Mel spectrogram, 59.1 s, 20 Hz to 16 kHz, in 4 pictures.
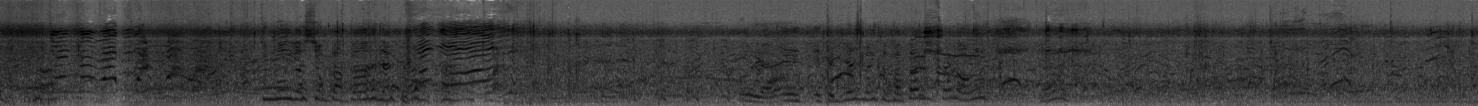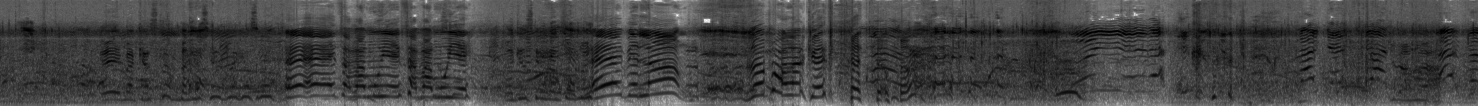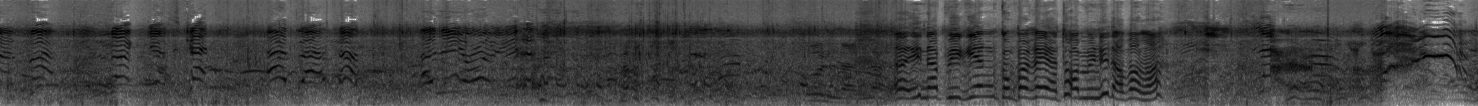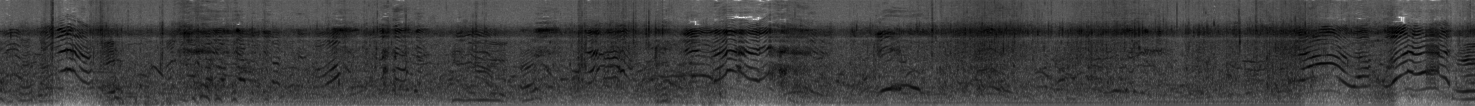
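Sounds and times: bathers' voices: 0.0 - 59.0
water splashing: 0.0 - 59.0
child squealing: 25.3 - 26.4, 41.6 - 45.3.

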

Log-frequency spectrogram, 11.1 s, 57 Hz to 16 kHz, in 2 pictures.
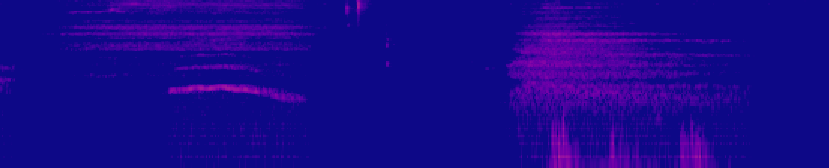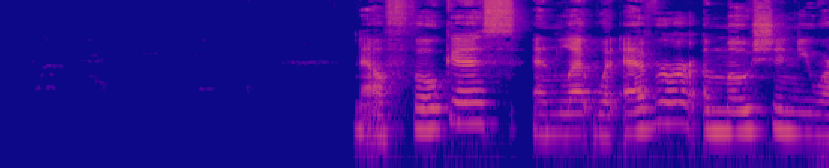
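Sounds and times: deep breath sighed out: 3.4 - 5.1.

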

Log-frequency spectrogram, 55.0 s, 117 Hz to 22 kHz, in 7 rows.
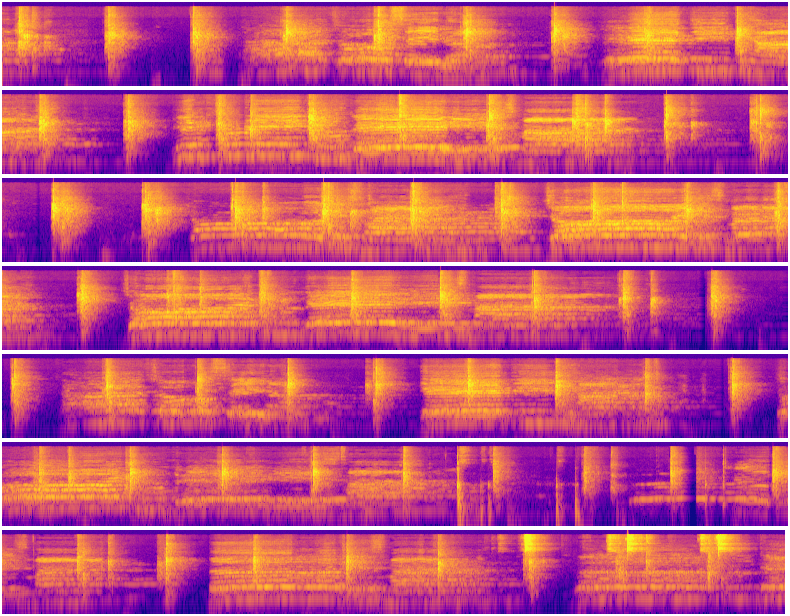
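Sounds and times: women singing gospel song: 0.0 - 1.3, 1.9 - 15.9, 17.6 - 54.9
hand claps on the beat: 0.0 - 54.9.

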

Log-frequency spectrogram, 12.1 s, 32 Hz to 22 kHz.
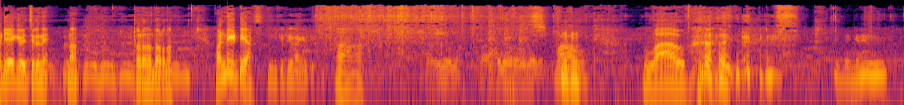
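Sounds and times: faint voices: 0.0 - 12.0
paper wrapper rustling: 4.0 - 8.2.

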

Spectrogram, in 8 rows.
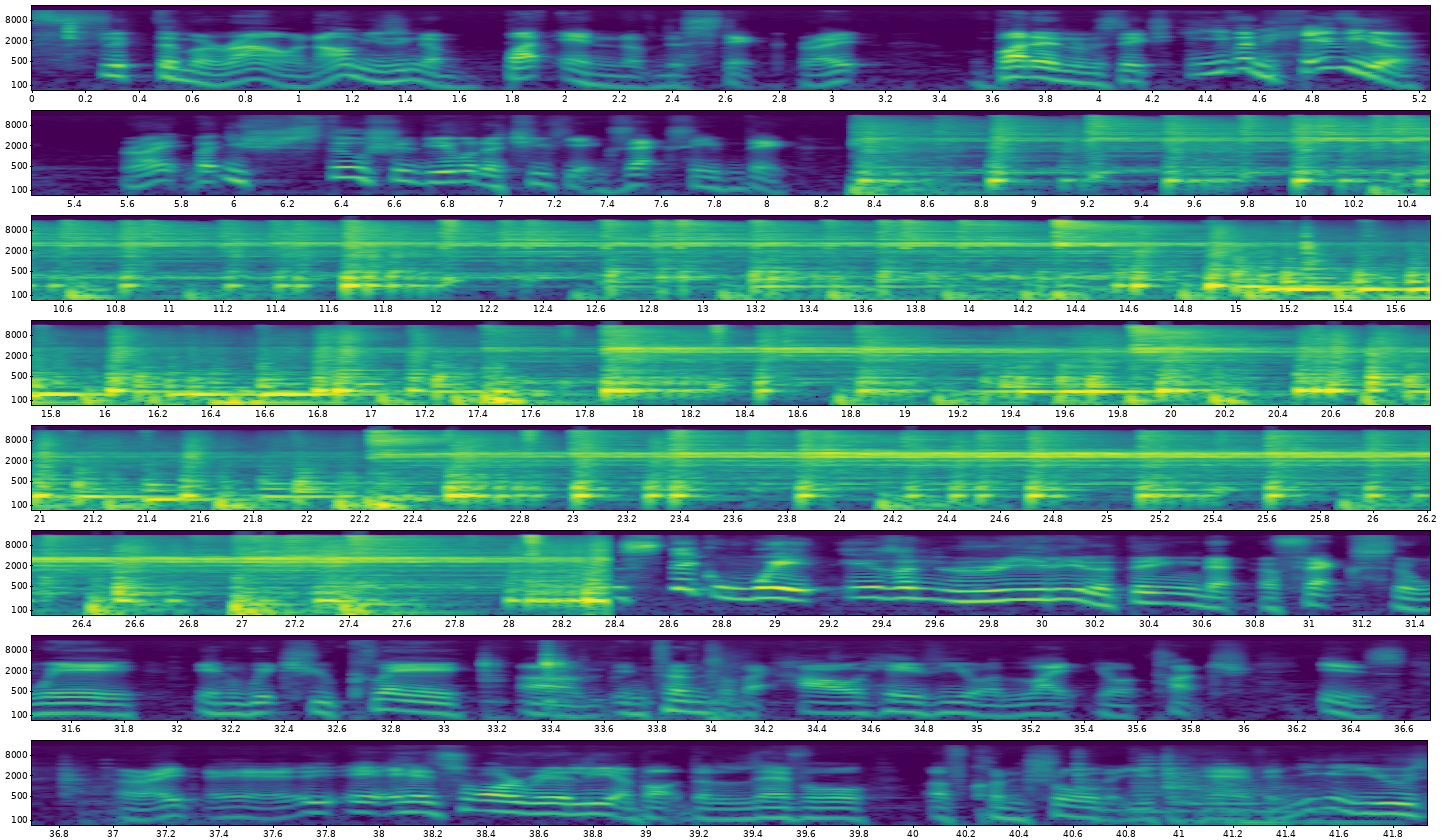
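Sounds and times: drum kit playing jazz swing: 8.3 - 28.4
cymbal wash: 8.4 - 15.9, 16.8 - 28.4.

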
